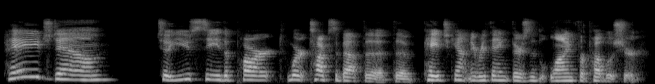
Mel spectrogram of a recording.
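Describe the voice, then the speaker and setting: A woman giving step-by-step advice in a conversational interview, talking quickly and in detail. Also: medium pitch, expressive, a bit bright. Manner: brisk, explains step by step, talks fast. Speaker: guest expert on publishing scams.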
